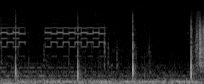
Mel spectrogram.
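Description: Electronic telephone ringing in two short trilling bursts, the second stopping about a second in, with footsteps about twice a second.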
